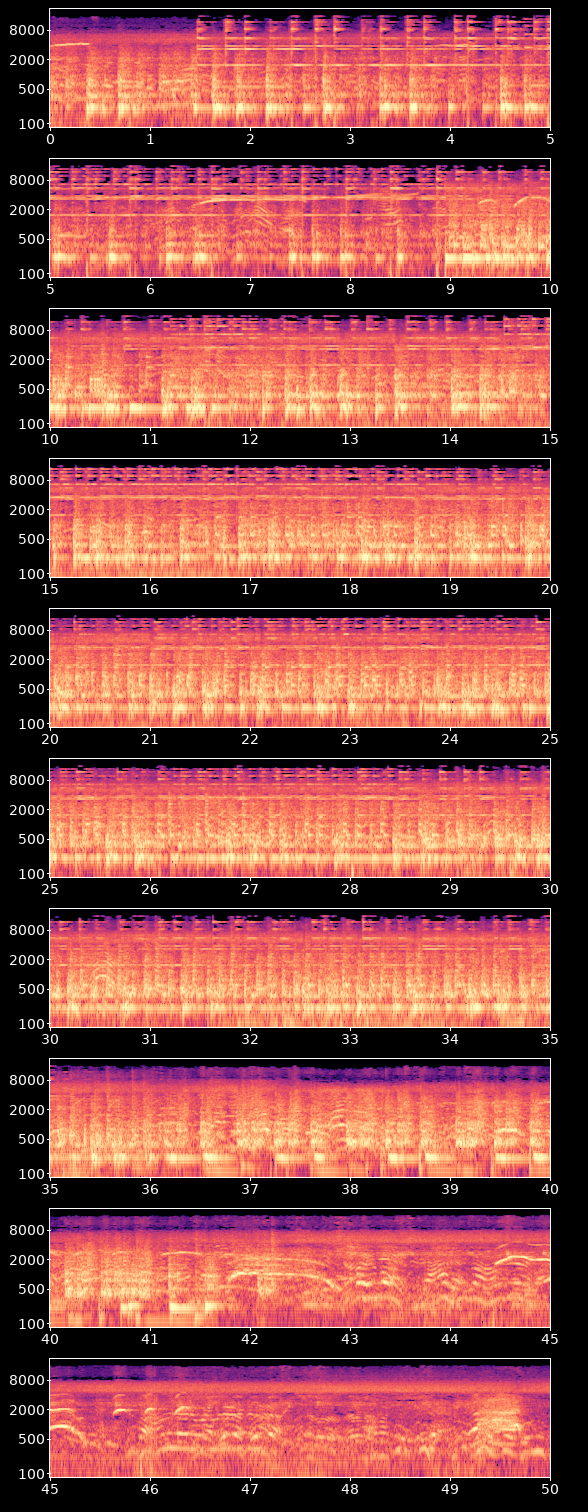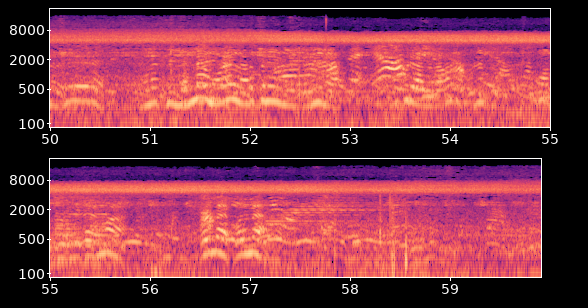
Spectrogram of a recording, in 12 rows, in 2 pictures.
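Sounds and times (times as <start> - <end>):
fast dense drumming: 0.0 - 42.1
ringing bells: 1.0 - 44.8
steady held tone: 1.4 - 36.6.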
